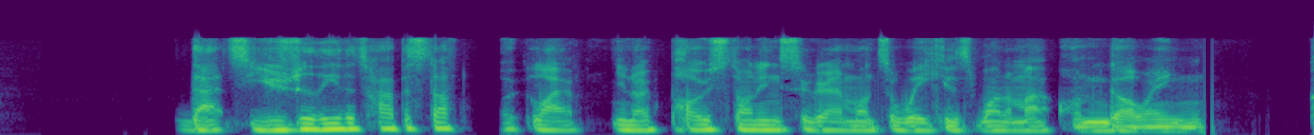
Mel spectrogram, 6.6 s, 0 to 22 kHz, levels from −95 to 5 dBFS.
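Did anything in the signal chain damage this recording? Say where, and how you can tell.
Yes, there's packet loss on an ADPCM call at the network stage. The G.722 wideband coding itself sounds clean. A hard gap opens from 2.39 to 2.55 s, between "the type of stuff" and "like you know post", with about 120 ms gone, likely several packets. A shorter 40 ms hole follows at 6.02 to 6.08 s. After each hole the decoder's predictor and step size have drifted from the sender's, so the audio returns slightly distorted, then settles within a few tens of milliseconds.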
